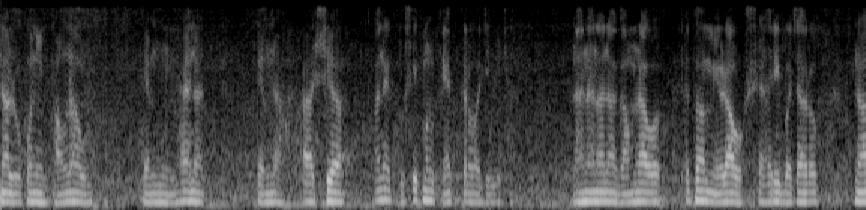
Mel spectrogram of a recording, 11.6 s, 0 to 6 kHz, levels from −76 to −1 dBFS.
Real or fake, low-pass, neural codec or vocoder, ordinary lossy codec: fake; 5.4 kHz; codec, 24 kHz, 3 kbps, HILCodec; none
